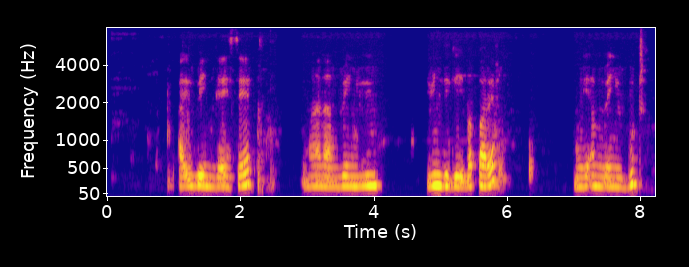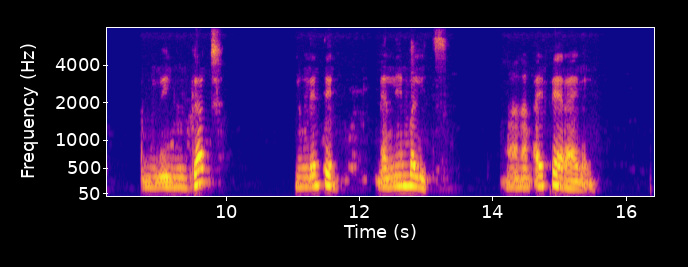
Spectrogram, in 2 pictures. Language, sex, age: Wolof, male, 18-24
